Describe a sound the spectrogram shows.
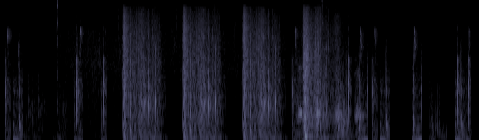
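A block of leaves crunches as it is broken.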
